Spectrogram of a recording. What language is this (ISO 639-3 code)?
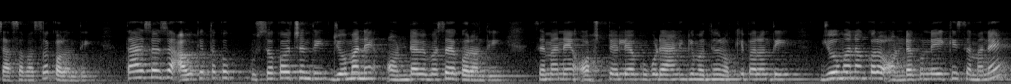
ori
